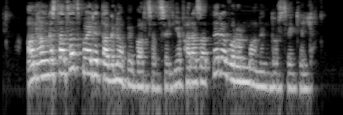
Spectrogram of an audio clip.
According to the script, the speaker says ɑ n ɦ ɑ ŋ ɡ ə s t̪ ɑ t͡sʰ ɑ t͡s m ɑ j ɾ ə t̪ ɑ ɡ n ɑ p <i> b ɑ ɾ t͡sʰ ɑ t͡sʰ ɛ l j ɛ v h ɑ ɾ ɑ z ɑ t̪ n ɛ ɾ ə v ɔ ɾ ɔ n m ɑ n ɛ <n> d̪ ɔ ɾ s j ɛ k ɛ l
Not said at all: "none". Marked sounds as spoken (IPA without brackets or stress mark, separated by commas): ɛ, n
